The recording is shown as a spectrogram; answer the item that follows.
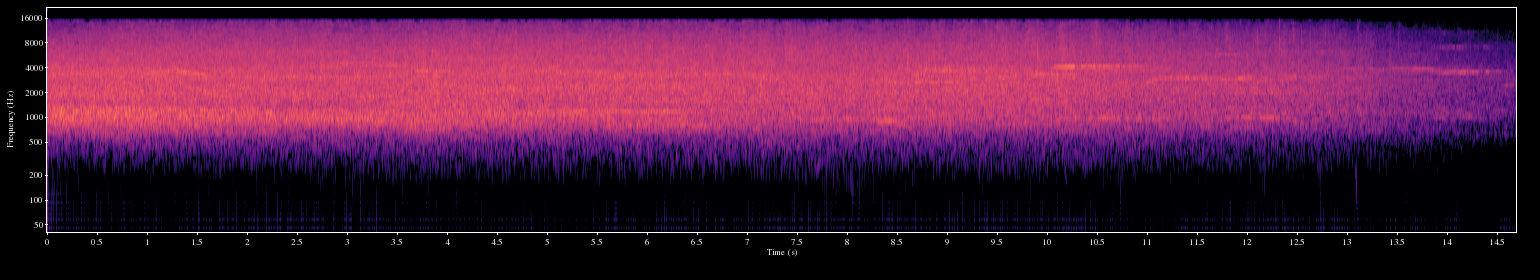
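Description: Large concert audience applauding after a song ends, a dense, steady clapping that slowly dies away toward the end.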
